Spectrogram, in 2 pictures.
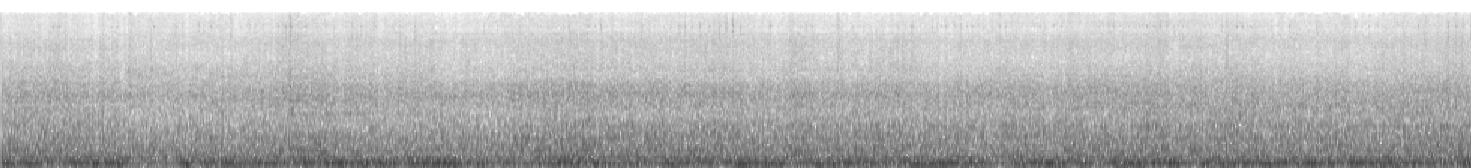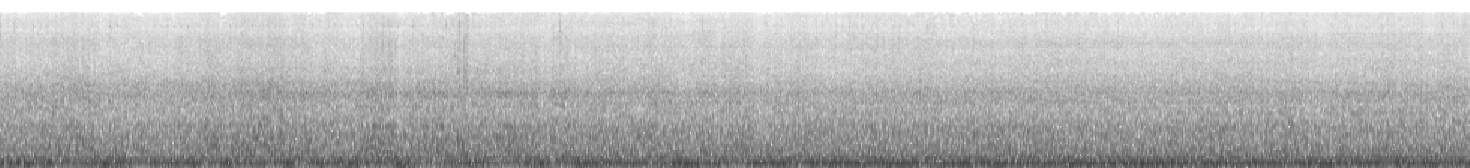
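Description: Car driving at steady highway speed, heard from inside the cabin: a constant engine drone under road and wind noise.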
